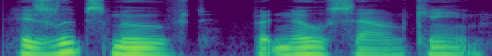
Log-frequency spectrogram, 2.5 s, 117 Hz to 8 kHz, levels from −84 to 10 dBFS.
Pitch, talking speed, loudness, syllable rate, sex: 115 Hz, 170 wpm, -15 LUFS, 3.6 syllables/s, male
